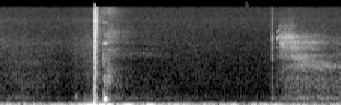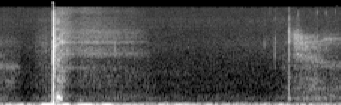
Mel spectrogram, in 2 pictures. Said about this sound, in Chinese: 被主人丝袜脚扇耳光爽不爽啊？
